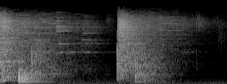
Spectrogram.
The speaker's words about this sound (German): Das Geräusch kennt man ja, ne? Wieder was kaputt gegangen.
